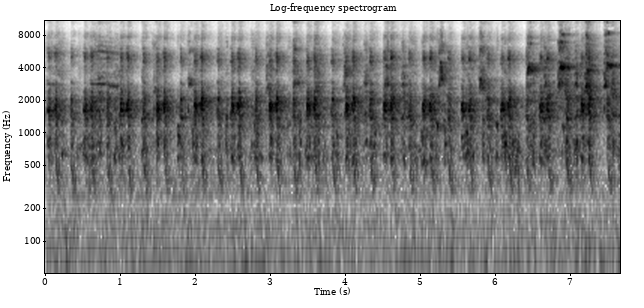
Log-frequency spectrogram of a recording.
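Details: Loud, steady chukar partridge calling: harsh clucking notes repeated about twice a second in an even rhythm, with a higher, brighter phrase near the end.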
